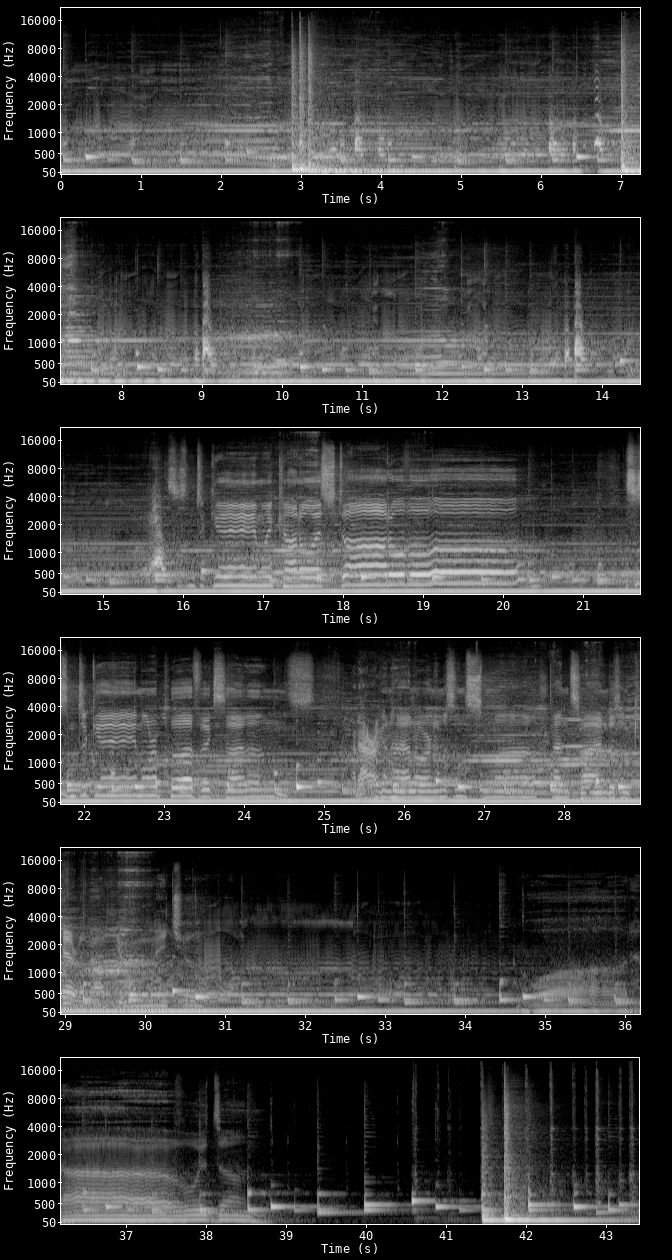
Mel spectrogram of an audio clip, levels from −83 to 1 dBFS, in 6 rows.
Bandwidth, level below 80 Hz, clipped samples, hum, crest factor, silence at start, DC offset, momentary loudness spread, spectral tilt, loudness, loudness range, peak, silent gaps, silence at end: over 20 kHz; -28 dBFS; under 0.1%; none; 20 dB; 0 s; under 0.1%; 14 LU; -5.5 dB/octave; -22 LUFS; 10 LU; -2 dBFS; none; 0 s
